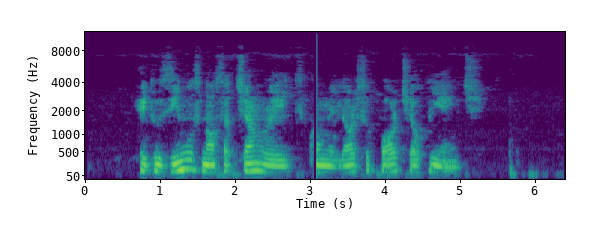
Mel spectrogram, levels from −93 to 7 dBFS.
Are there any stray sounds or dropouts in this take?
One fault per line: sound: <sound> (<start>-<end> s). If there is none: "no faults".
sound: dropout (3.0-3.1 s)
